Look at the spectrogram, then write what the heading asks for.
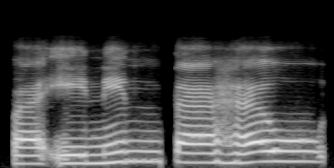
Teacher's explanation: Tahau hanya ha dari bawah pangkal tenggorokan. Fa'inin tahau hanya dari bawah ya, jangan dari tengah.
